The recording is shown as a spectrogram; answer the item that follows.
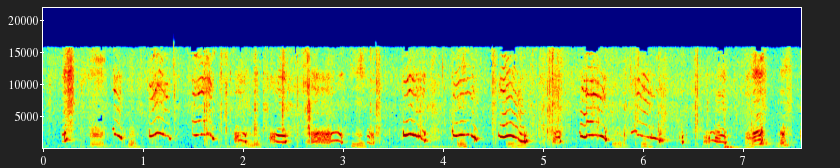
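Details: Seven-day-old orange female whippet puppy from a litter, recorded 28 April 2018; a rapid series of high, squeaky whimpers that bend up and down, several per second, with brief gaps and soft rustling.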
